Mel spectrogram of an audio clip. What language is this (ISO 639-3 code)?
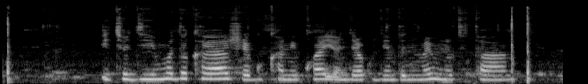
kin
